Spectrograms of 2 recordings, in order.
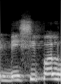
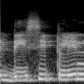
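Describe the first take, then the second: First: डिसिपल ending in "-pal"; डिसिपल with silent C and no N; corrected reading. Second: डिसिप्लिन ending in "-plin"; डिसिप्लिन read as "di-si-plin"; mistaken reading. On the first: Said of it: "ये डिसिपल होगा". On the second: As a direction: say डिसिप्लिन with a final N, as in discipline. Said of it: "ये डिसिप्लिन नहीं होगा". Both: Shown as a demonstration.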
